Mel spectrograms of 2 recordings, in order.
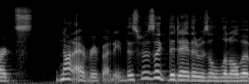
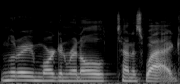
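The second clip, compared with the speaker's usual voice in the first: ordinary talk, nothing marked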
